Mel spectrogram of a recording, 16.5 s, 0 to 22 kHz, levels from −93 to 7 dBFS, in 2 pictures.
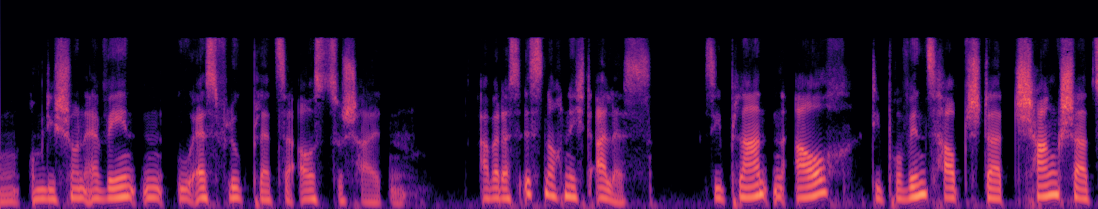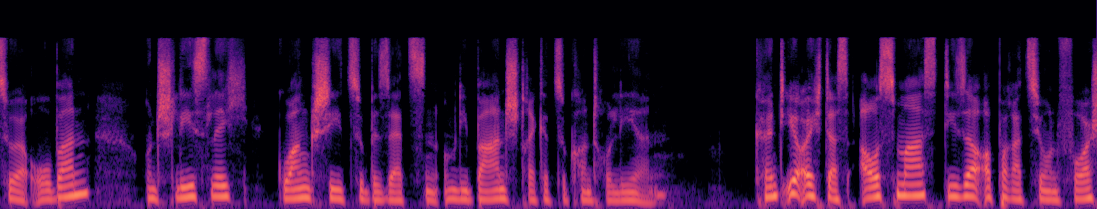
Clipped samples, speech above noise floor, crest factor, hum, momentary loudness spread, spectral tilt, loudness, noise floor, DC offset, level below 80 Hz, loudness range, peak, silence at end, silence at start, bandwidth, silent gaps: under 0.1%; 43 dB; 18 dB; none; 12 LU; -4.5 dB/octave; -26 LUFS; -69 dBFS; under 0.1%; -54 dBFS; 6 LU; -8 dBFS; 0 s; 0 s; 11.5 kHz; none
